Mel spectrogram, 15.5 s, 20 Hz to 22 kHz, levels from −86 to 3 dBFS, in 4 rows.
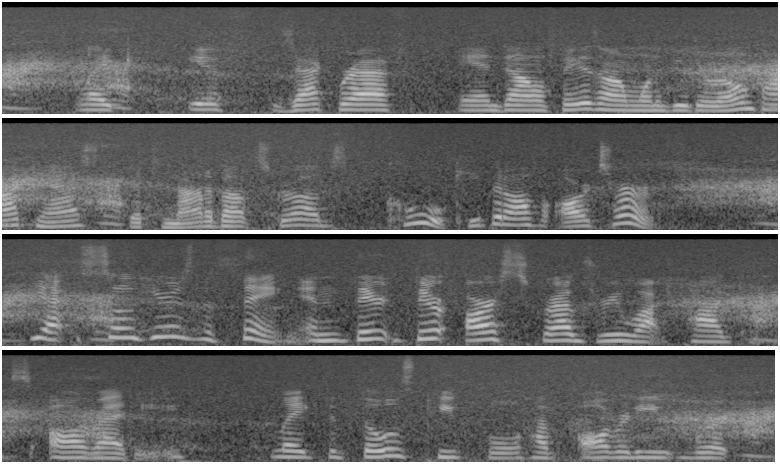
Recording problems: hiss; loud; throughout; 5 dB below the speech

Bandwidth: 17.5 kHz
